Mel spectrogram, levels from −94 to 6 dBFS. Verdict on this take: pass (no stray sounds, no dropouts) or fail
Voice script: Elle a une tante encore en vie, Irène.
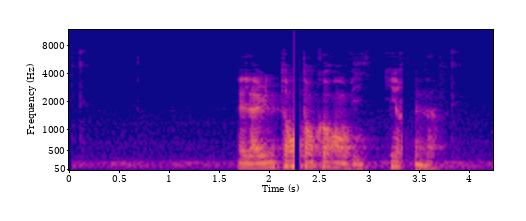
fail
